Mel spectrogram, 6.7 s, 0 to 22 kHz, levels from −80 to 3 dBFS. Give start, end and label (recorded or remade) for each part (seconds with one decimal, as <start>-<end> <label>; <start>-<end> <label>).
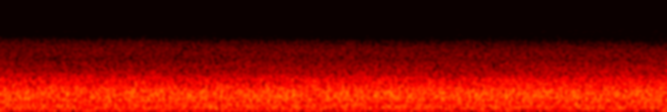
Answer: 0.0-6.7 recorded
